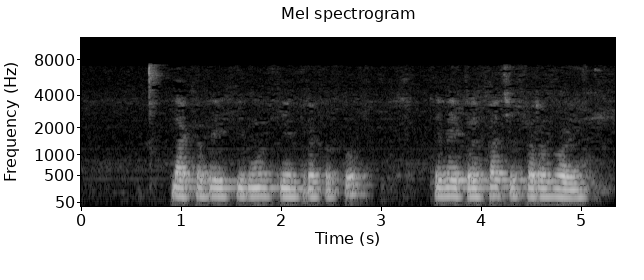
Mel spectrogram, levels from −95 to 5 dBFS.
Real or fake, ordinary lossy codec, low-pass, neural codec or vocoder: real; AAC, 32 kbps; 7.2 kHz; none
